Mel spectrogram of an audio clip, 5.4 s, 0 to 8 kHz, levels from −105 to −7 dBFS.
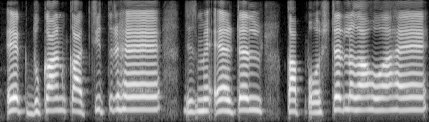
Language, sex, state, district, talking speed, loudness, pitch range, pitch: Hindi, female, Jharkhand, Palamu, 135 wpm, -16 LUFS, 275-310 Hz, 300 Hz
